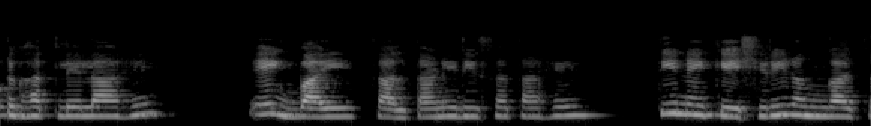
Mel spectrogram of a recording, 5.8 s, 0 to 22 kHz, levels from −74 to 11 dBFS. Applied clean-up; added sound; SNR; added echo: none; none; none; none.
